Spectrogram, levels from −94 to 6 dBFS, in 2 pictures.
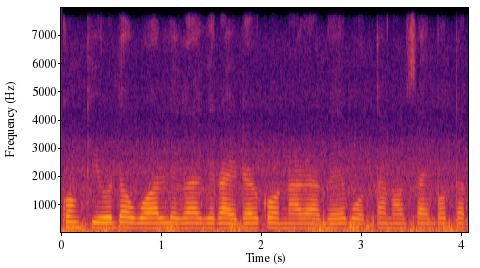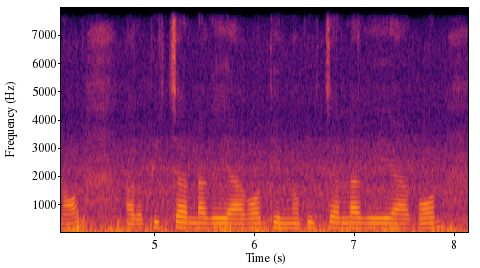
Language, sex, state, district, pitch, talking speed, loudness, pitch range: Chakma, female, Tripura, Unakoti, 175 Hz, 145 wpm, -20 LUFS, 170-180 Hz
